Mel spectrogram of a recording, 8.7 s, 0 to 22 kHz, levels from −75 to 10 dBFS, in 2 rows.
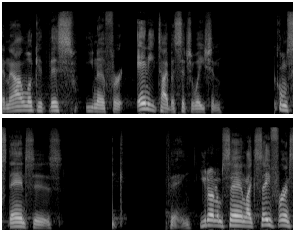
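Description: The output device drops into a low-power state during short pauses in this speech clip and needs a few hundred milliseconds to wake and relock, producing clipped starts after a pause. After gaps of 0.46, 0.49 and 0.34 s, speech resumes with its onset swallowed: about 0.36 s lost at 3.72 to 4.08 s, just after "any type of situation", 0.30 s at 5.71 to 6.01 s, and 0.32 s at 6.50 to 6.82 s, so words burst abruptly out of silence.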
